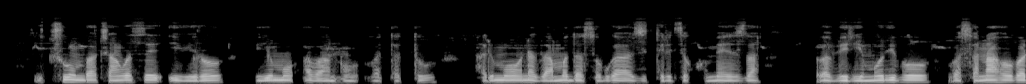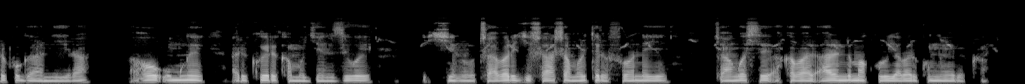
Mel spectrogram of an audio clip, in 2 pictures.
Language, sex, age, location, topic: Kinyarwanda, male, 18-24, Musanze, education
